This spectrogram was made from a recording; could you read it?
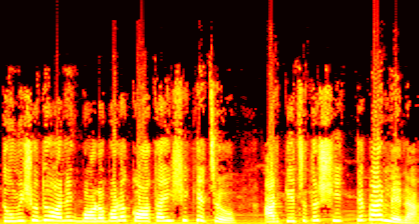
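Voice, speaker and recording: A woman's voice: very high-pitched, fairly quick, soft background music. A woman voicing a snide, boastful, nosy village housewife in a cartoon, taunting as she talks. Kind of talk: cartoon story dialogue.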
